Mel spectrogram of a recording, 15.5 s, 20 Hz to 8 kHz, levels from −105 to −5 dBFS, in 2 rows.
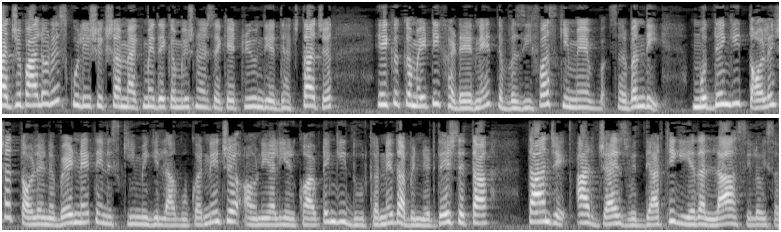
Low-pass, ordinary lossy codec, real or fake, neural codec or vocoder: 7.2 kHz; none; real; none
